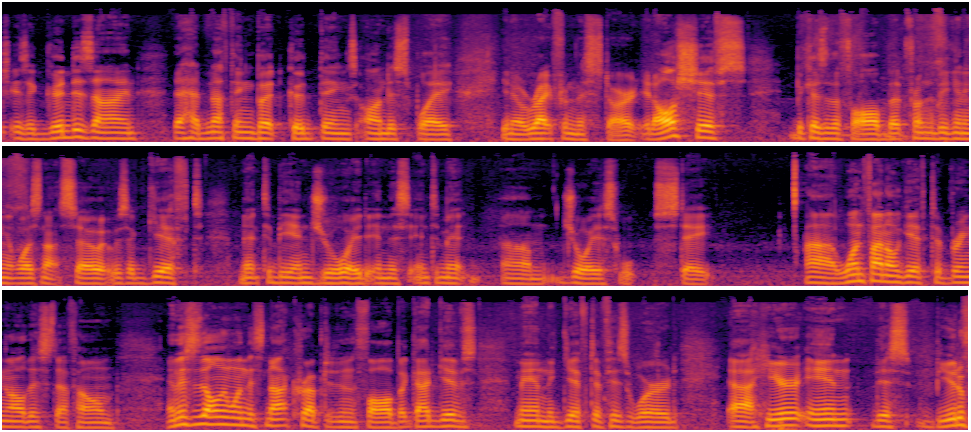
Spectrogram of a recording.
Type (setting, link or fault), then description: setting, large echoing room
